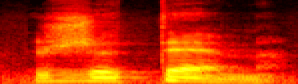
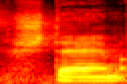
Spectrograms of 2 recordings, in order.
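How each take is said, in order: First: The vowel in je is fully pronounced. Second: The vowel in je is dropped. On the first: It shows true, deep feelings. "then you will not devocalize e here" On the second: It is said casually and often. "Unless it's something that you say quite often"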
